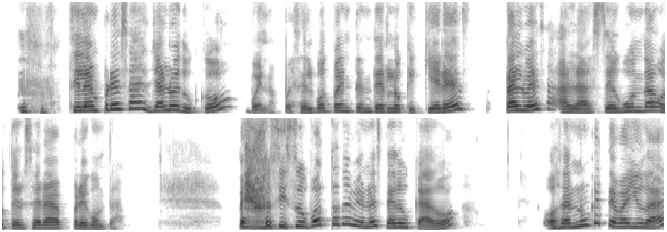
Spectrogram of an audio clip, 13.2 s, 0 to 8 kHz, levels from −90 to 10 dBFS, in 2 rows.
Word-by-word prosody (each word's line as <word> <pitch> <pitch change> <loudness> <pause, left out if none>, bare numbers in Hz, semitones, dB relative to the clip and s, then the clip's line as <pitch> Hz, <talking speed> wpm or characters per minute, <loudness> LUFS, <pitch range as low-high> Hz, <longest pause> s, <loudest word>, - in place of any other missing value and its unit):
Ujú. 245 -5 -7 0.2
Si 280 - +1
la 290 +1 +7
empresa 370 +7 +2 0.2
ya 280 +1 +3
lo 320 +2 +3
educó, 235 0 -1 0.2
bueno, 245 - -8
pues - - -12
el 185 +1 -3
bot 235 +2 -4
va 245 - +3
a - - +1
entender 230 -3 -3
lo 215 -1 -1
que 180 -2 -10
quieres, 245 - +1 0.3
tal 300 +2 +6
vez 320 +5 +5
a 210 -1 -1
la 190 -2 -1
segunda 255 +8 -1
o 240 -3 -3
tercera 205 +1 -2
pregunta. 185 -4 -5 1.2
Pero 300 +1 +6
si 310 0 +2
su 305 +2 0
bot 370 +4 +3
todavía 445 -7 -2
no 295 - -1
está 320 -4 0
educado, 255 - -1 0.8
o 215 - 0
sea, 255 0 +2
nunca 375 - 0
te 310 - +3
va 270 - +1
a - - +3
ayudar. 265 -4 +1
255 Hz, 180 wpm, -22 LUFS, 215-305 Hz, 1.2 s, la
